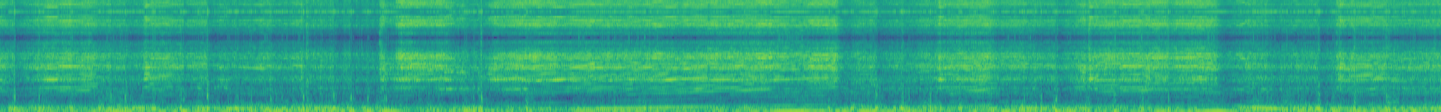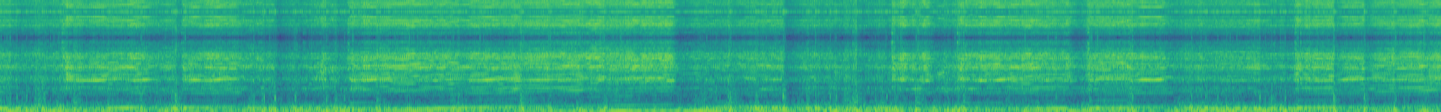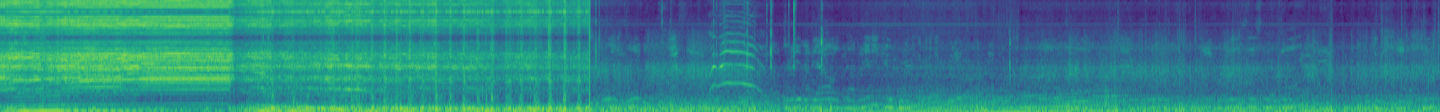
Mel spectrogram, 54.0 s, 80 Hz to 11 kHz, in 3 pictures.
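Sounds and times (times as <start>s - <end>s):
car engine revving hard: 0.0s - 43.9s, 45.8s - 54.0s.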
